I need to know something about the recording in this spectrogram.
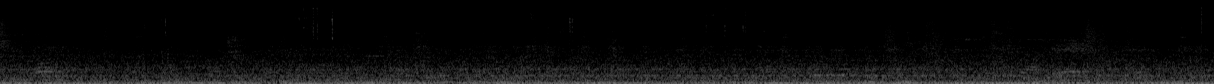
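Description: Scissors snip through hair in quick clicks.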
